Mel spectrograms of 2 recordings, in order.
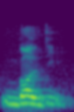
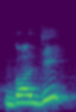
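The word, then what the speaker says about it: Golgi: हैं गोलजी एटस या गोलजी body L silent हो गया किसने डिस्कवर करा था इसमें कैमिलो गोलजी और इसीलिए इसका नाम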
